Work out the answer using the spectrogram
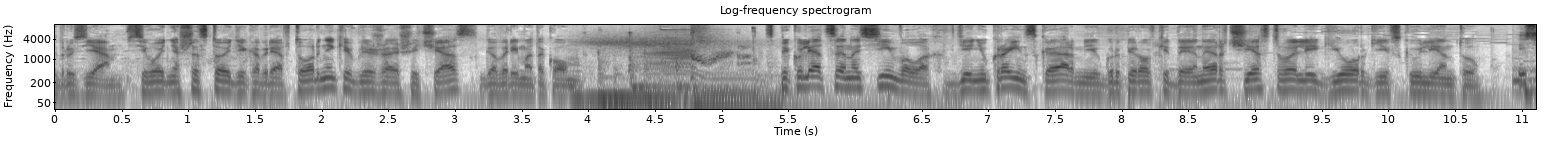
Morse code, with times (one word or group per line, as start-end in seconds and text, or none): none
